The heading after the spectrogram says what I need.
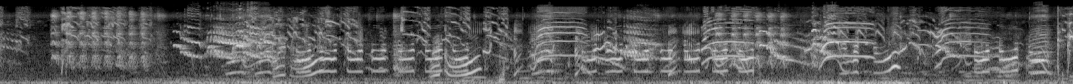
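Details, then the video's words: Ringneck parrot with talking, singing and funny sounds: shrill squealing notes and swooping whistles alternate with chattered, speech-like phrases, delivered in rapid bursts separated by brief pauses. "Ringneck Parrot | Talking, Singing & Funny Sounds"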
